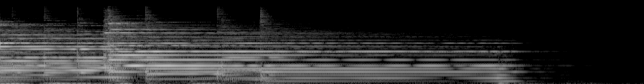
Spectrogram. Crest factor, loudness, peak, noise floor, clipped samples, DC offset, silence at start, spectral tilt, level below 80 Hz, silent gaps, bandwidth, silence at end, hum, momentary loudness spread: 16 dB; -21 LUFS; -6 dBFS; -72 dBFS; under 0.1%; under 0.1%; 0 s; -1.5 dB/octave; -52 dBFS; none; 16 kHz; 1.2 s; none; 16 LU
